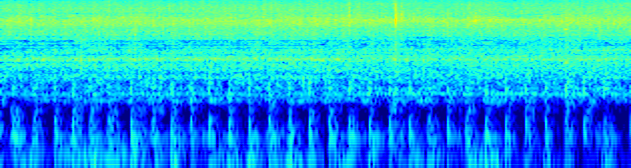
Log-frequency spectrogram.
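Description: Mixed vegetables frying in oil in a deep nonstick pot, a steady sizzle with fine rapid crackling. One brief click about four seconds in.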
